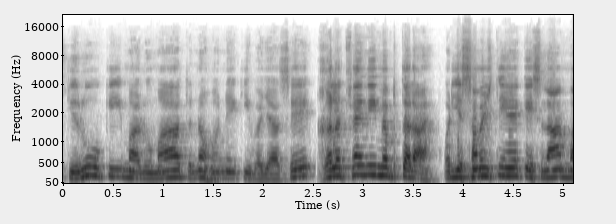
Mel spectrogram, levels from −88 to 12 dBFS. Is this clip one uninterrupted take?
no; 2 cuts; at 2.5 s, 3.7 s

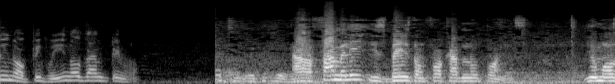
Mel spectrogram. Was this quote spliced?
yes; 1 cut; at 2.2 s

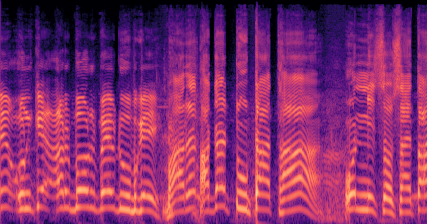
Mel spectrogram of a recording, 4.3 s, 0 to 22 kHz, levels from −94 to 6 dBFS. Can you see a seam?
yes; 1 cut; at 1.9 s

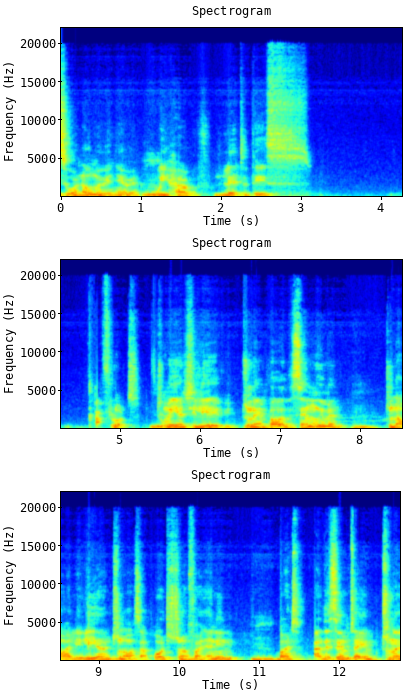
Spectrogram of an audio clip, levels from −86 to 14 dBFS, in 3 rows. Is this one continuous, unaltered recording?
yes; 0 cuts

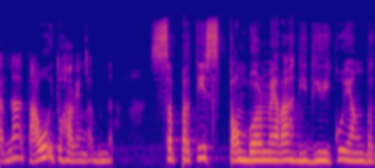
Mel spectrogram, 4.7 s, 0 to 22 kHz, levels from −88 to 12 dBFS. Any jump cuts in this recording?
yes; 1 cut; at 1.4 s

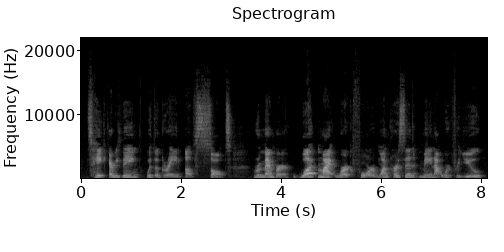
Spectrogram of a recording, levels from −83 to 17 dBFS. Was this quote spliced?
no; 0 cuts

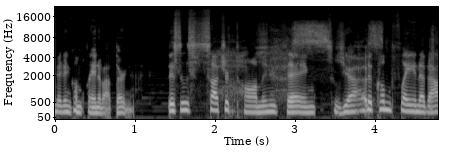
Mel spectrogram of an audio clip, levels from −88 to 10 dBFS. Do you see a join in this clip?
no; 0 cuts

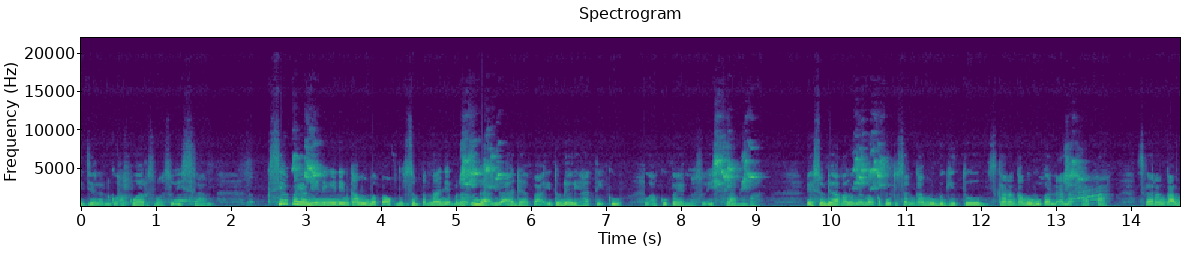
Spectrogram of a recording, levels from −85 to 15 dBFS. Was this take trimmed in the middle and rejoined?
yes; 1 cut; at 7.5 s

